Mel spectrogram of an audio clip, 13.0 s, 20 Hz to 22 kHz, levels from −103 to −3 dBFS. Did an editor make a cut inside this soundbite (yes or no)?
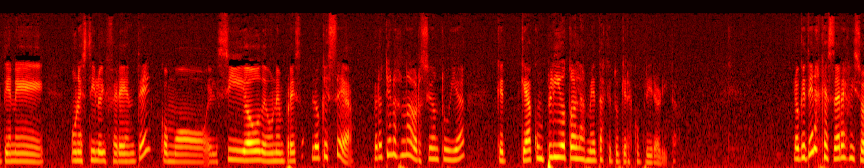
no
